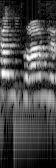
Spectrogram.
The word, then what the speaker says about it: Antoine: Pero se dice Antoine de toda la vida.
